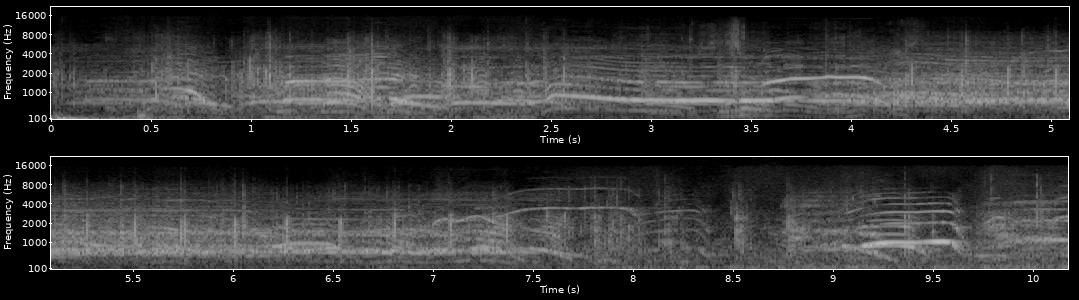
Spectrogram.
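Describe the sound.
A live audience in the Village, New York, makes a dense wash of overlapping voices, shouts and whoops, loud and continuous for the whole stretch, swelling slightly near the end.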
